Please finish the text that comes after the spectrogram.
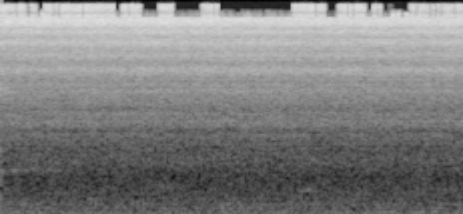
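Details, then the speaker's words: Pampered Chef Quick Cooker releasing pressure after cooking pot roast and mashed potatoes: the release button is pushed, giving a steady, high, airy steam hiss with no sputter or pulsing; normal release until the red pressure bobbin drops. "just going to push this button and let the steam release. When the pressure is completely down to nothing, this little red bobbin right here will drop down."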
